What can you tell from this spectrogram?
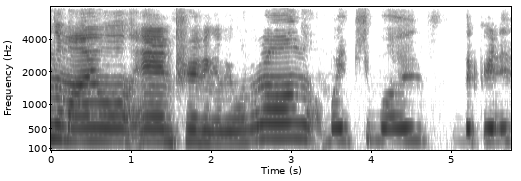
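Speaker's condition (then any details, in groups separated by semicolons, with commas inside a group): Cerebral palsy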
